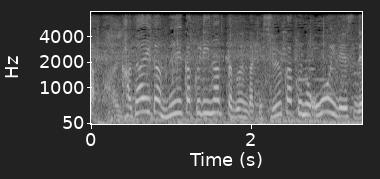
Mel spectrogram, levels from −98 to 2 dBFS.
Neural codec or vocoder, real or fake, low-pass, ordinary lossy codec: none; real; 7.2 kHz; none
